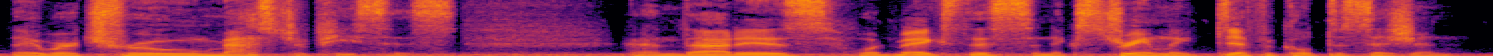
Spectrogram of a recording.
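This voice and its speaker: A man's voice: medium pitch, very animated, normal speed, noisy background, natural voice. A man voicing a grandiose, formal food judge in a video game, with theatrical delivery. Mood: solemn, grandiose. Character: grandiose male food judge, solemn and easily astonished.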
